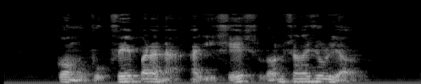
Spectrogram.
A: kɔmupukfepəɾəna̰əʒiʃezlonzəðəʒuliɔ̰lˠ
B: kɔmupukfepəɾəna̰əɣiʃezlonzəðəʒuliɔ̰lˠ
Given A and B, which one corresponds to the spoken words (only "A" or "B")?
B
